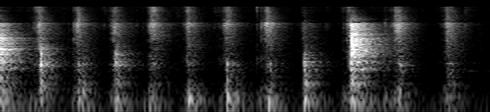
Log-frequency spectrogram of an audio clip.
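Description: Kitchen knife slicing a raw artichoke thinly on a wooden cutting board, in a steady chopping rhythm of about two and a half strokes a second. The loudest stroke comes about three and a half seconds in.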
